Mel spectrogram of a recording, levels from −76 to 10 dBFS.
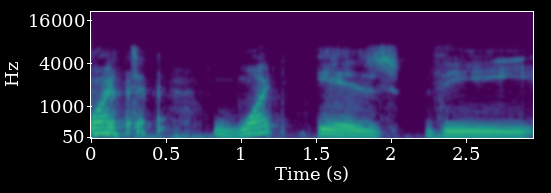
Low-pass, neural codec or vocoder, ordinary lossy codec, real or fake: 7.2 kHz; none; Opus, 32 kbps; real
